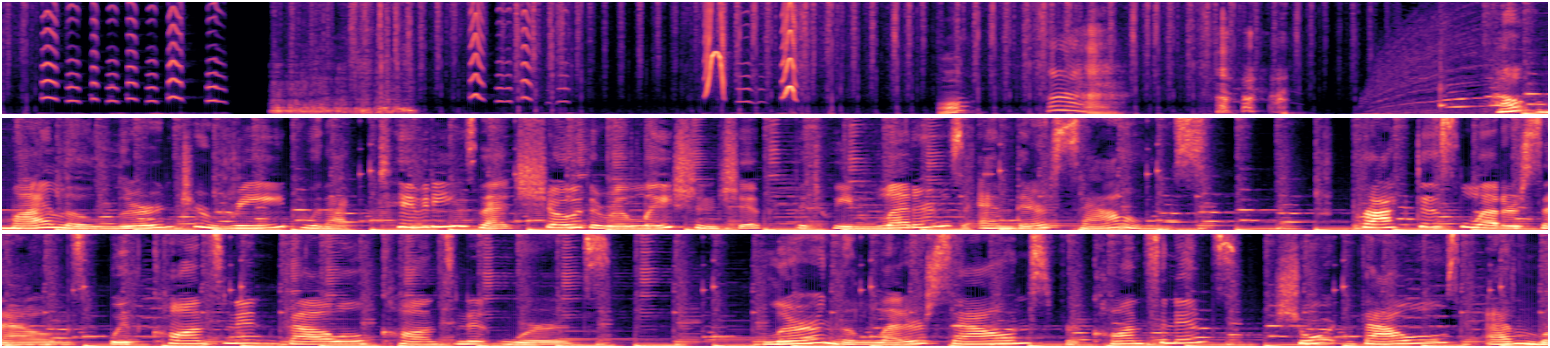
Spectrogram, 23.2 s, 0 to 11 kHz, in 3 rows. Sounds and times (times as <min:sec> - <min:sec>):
Speech: 0:04.7 - 0:05.6, 0:07.5 - 0:13.8, 0:14.5 - 0:18.5, 0:19.3 - 0:23.1
Music: 0:07.0 - 0:23.1.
